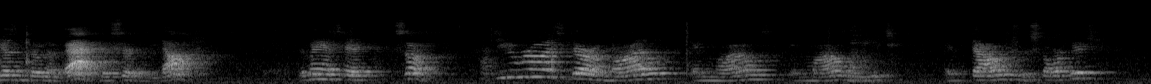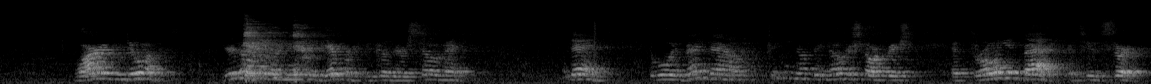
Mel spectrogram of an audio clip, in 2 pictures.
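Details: 14-year-old boy with cerebral palsy after a premature birth 13 weeks early with lack of oxygen to the brain; he was expected never to talk and had speech therapy; dysarthric speech.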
